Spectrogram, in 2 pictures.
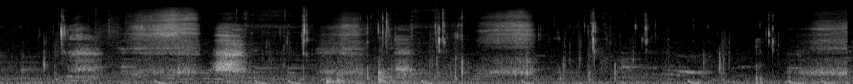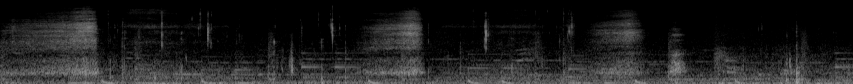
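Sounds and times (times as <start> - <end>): chewing rice and squid: 0.4 - 15.4
breathy hisses: 0.6 - 15.8
wet mouth clicks and smacks: 5.6 - 7.8.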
